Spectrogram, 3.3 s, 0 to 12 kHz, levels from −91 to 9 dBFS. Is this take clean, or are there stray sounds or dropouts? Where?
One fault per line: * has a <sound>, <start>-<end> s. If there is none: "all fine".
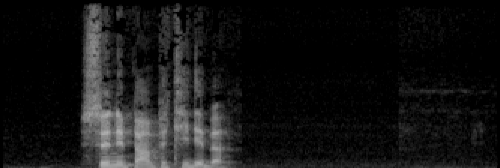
all fine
